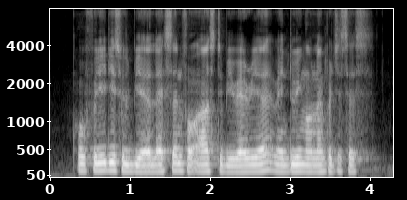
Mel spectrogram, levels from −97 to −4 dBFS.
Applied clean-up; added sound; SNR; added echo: none; none; none; none.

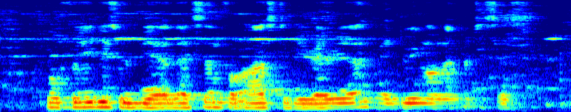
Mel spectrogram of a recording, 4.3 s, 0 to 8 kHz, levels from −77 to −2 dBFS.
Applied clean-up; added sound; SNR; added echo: classical method WPE with log-MMSE.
